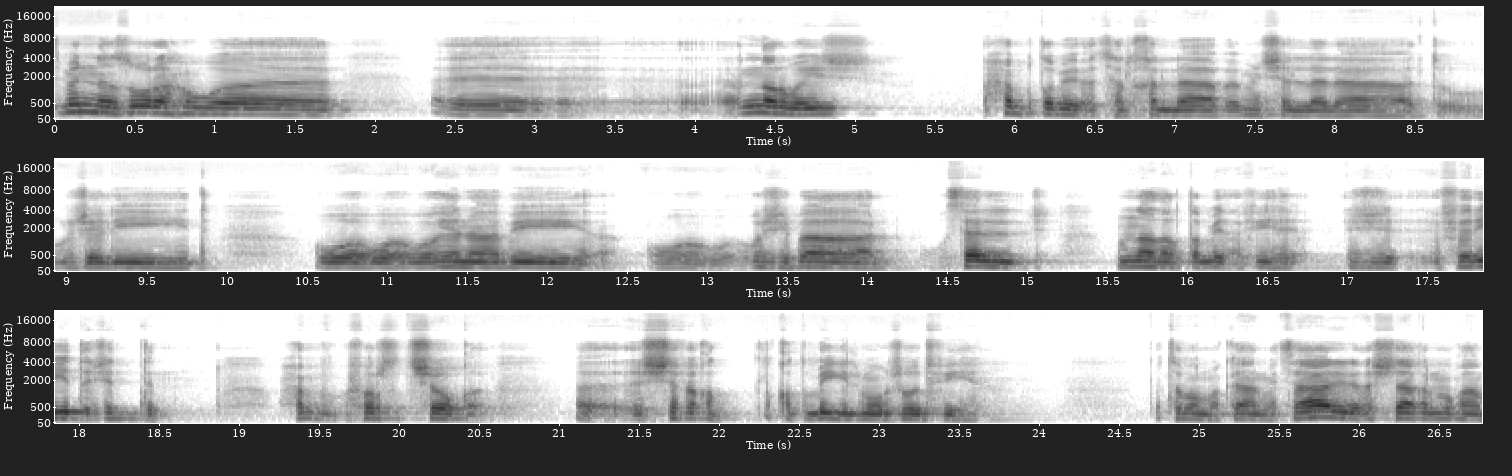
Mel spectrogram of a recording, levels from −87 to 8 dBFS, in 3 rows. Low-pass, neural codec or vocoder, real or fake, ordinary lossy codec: 19.8 kHz; none; real; none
